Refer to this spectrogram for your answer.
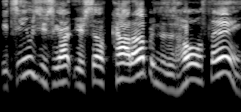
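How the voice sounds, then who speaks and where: This is a put-on character voice with a fairly high pitch. The pace is fairly quick. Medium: actual play. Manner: cryptic, ominous.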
